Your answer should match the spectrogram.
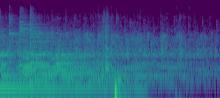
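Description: The last chord of a live jazz piano, double bass and drums ensemble ringing out and fading away, with a single drum thump a little past two seconds in and the low bass note stopping about a second later.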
